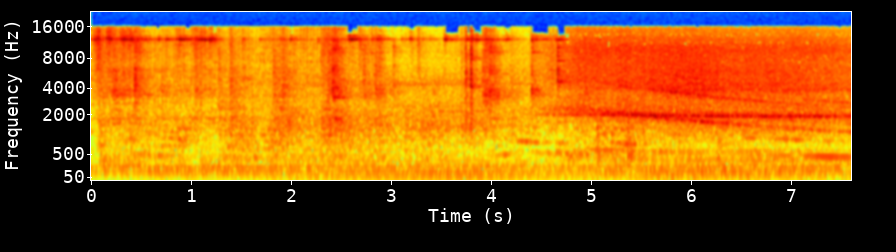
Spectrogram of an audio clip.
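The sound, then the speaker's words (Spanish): Heavy trucks, tractors and backhoes rumble steadily with a deep engine drone, demolishing and clearing rubble after an earthquake in Ixtaltepec, Oaxaca, Mexico; partway through a high mechanical whine rises over the noise of the busy outdoor work site. “Ixtaltepec parecía el escenario polvoriento de un teatro arruinado, en donde enormes y ruidosos camiones, tractores y retroexcavadoras escenificaban el gran derribo, sacando de allí los restos de miles de vidas, reducidas a cascotes.”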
